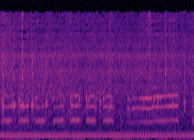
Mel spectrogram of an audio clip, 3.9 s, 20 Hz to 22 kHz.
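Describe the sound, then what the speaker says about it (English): A rooster in the Farming Simulator 2013 video game clucks in a faint, repeated, rhythmic pattern through a steady low hum, with no talking. "I can hear him crowing."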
